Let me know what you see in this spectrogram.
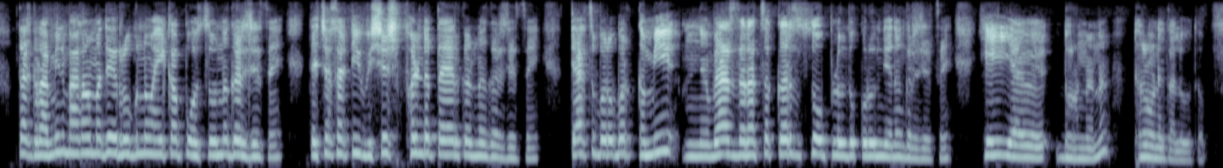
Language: Marathi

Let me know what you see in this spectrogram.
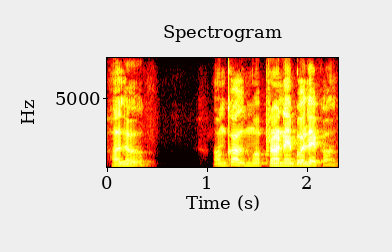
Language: Nepali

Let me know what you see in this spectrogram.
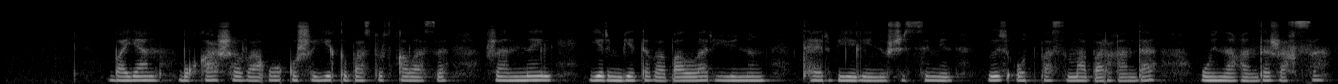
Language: Kazakh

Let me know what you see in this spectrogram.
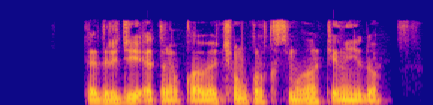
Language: Uyghur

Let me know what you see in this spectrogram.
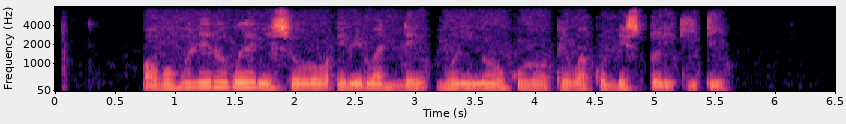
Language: Ganda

